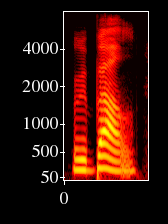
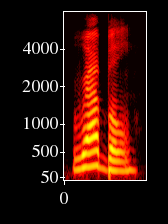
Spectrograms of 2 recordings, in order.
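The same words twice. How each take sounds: First: The stress is on the second syllable. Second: The stress is on the first syllable. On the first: To resist or fight against control. "the second version where the second syllable stressed" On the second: A person who goes against rules or authority. "the first version with the first syllable stressed"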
